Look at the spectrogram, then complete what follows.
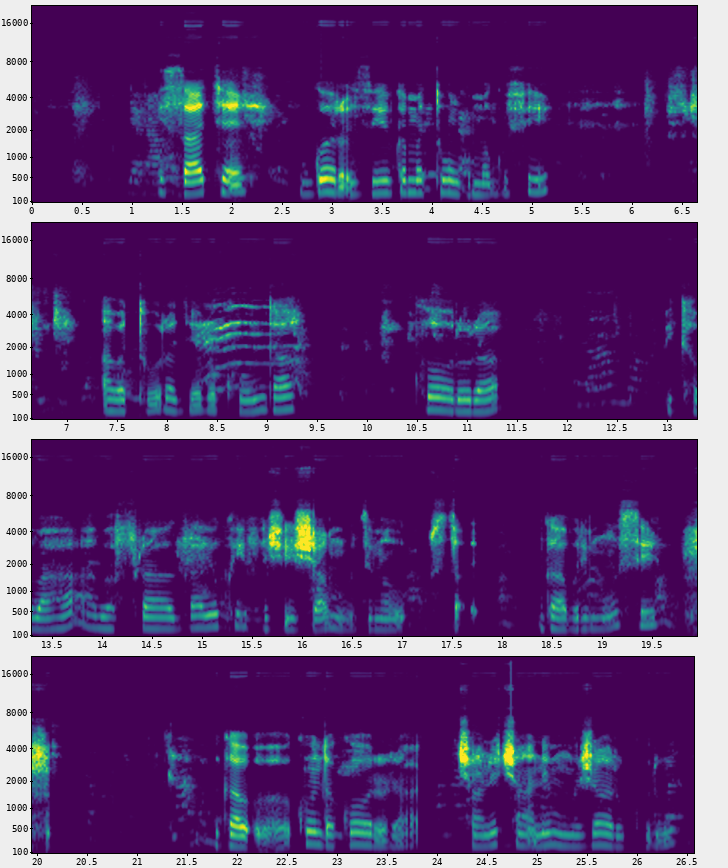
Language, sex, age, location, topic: Kinyarwanda, female, 18-24, Musanze, agriculture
